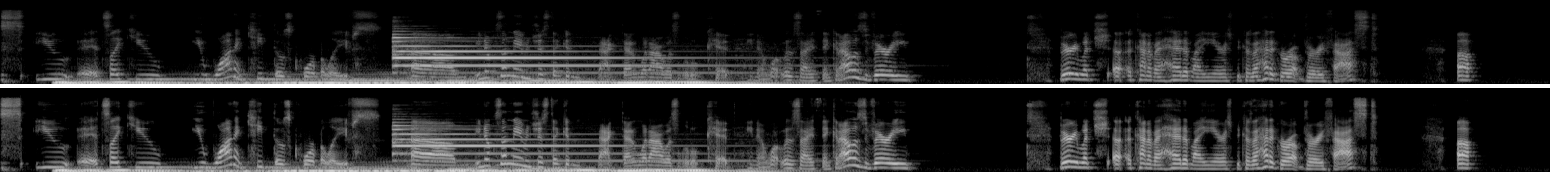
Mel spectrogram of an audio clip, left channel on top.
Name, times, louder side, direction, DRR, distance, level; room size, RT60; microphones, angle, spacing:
voice 1, 0.0-1.6 1.9-3.8 4.1-9.1 10.3-13.7 14.3-14.7, right 6 dB, 40° right, 0.4 m, -28 dB
sound 1, 0.5-8.0, equal, 40° left, 0.7 m, -19 dB
Percussion / Church bell, 3.9-7.9, left 3 dB, ahead, 0.9 m, -22 dB
6.2 x 3.3 x 2.3 m
head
